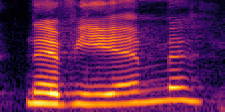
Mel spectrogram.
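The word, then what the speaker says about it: Nevi'im: Tama po ba pronunciation? Neviem.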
